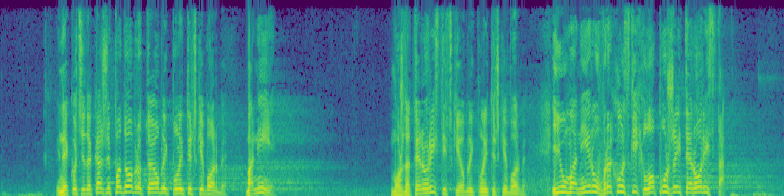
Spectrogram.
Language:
Serbian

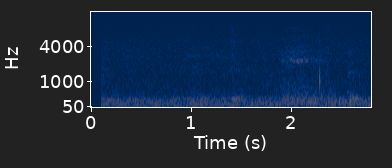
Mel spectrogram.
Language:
Pashto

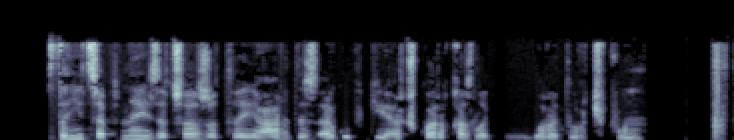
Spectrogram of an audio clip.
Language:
Abaza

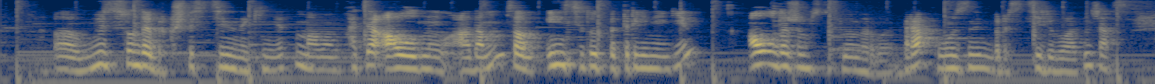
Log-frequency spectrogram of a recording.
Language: Kazakh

